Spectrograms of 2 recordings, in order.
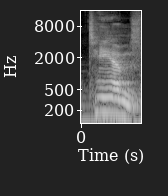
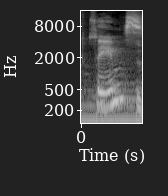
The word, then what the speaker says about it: Thames: I'm pretty sure it's a hard T.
